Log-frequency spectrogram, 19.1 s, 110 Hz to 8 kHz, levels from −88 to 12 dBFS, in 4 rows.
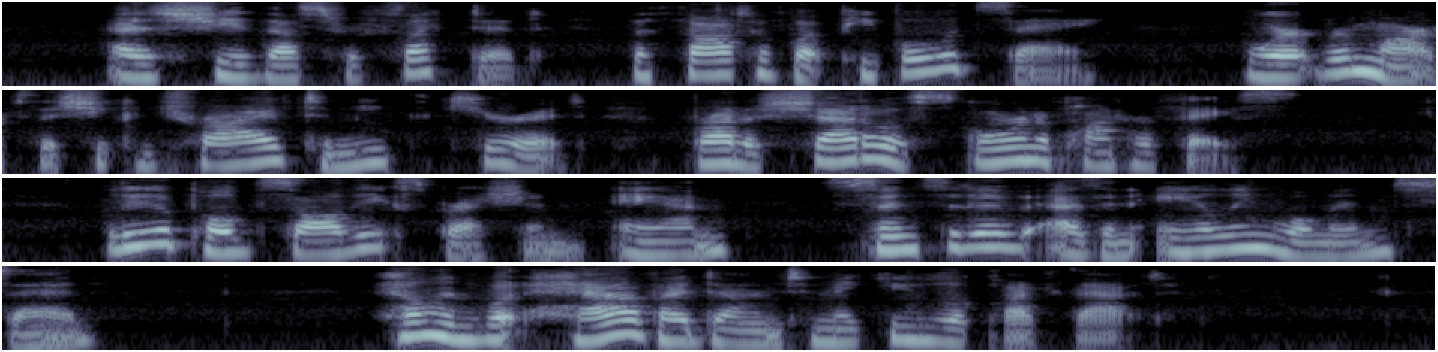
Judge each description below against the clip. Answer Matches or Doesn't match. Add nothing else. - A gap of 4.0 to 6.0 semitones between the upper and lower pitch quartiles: Matches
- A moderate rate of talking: Matches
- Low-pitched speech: Doesn't match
